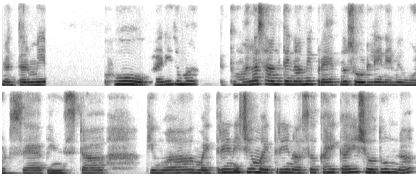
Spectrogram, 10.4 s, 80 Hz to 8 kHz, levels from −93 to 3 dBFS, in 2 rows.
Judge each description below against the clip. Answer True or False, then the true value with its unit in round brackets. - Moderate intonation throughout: True (3.2 semitones)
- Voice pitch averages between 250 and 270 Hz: True (255 Hz)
